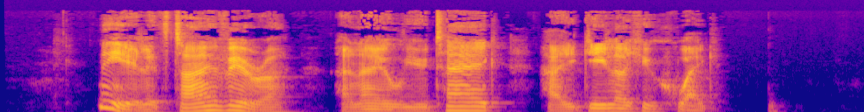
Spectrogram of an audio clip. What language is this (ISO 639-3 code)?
cor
